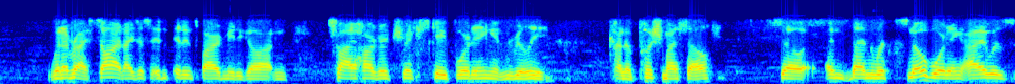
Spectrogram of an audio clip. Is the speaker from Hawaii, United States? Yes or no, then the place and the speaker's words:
yes; Hawaii, United States; I grew up in Hawaii and watched X Games religiously, summer and winter.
